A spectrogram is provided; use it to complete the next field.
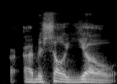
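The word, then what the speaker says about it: Michelle Yeoh: to Michelle yo because like Michelle yo that's how you say her name she has a scene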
